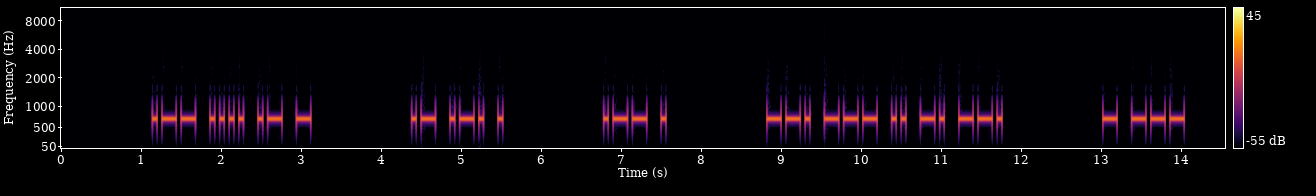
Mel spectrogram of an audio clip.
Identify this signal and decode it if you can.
Morse code, heard as a keyed tone, about 20 wpm, 700 Hz. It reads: WHAT ARE WE GOING TO
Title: 3x Word-Spacing - Sets of 5 Words - 20wpm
